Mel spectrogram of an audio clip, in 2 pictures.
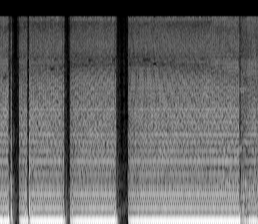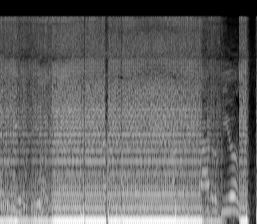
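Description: Loud, distorted sustained keyboard drone through a buzzing PA system, over a heavy low hum. The sound cuts out sharply three times in the first second and a half.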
